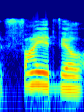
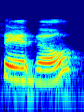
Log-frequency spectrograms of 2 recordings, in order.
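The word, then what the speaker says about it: Fayetteville: But you grew up in Fiatville, Arkansas. So, what was it like growing up where you grew up in Fiatville? Well, we pronounce it Fagatville.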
